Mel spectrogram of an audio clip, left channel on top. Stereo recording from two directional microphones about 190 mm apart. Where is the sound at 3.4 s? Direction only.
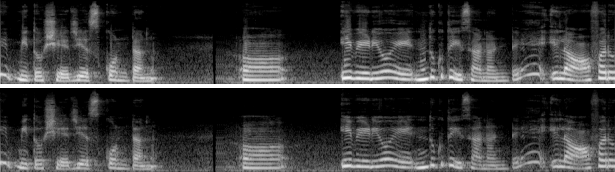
15° left (ahead or behind).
